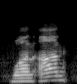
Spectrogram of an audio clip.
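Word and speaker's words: 晚安: So if you say goodnight, are you going to say Wanan? Wanan? Yep, that's how you say it.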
